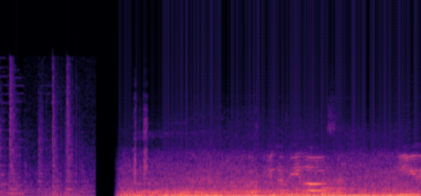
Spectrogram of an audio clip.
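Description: Electronic background music with a steady beat, cut off about a second in; after a brief gap of silence, loud street noise with a deep rumble and people's voices.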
